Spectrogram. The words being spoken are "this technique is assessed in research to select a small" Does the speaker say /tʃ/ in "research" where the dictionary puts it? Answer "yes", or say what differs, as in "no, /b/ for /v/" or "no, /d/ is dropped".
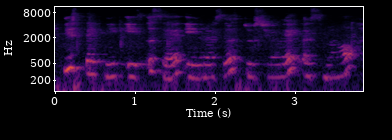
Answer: no, /s/ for /tʃ/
